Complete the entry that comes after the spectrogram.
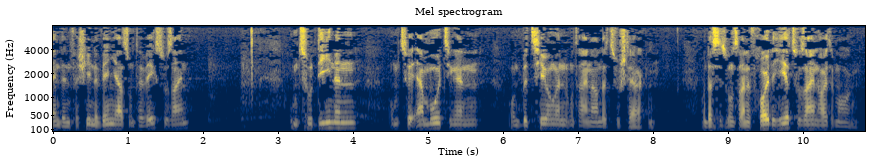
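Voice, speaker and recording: A man's voice: mid-range voice, fairly bright tone, dull audio. Dutch-French accented man in his fifties. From Netherlands. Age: 50s. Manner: chatty, hesitant with many fillers, small grammar slips. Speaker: church staff member giving a greeting. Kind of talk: informal speech to a congregation.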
